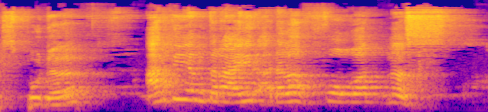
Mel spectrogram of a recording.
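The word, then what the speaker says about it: spoude: Spode, S-P-O-U-D-E-E, D-E, spode ya, bacanya spude, S-P-O-U-D-E, spude.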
